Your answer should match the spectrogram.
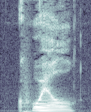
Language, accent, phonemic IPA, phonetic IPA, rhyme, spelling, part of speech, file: English, US, /kwɪl/, [kʰw̥ɪl], -ɪl, quill, noun / verb, En-us-quill.ogg
- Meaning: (noun) 1. The lower shaft of a feather, specifically the region lacking barbs 2. A pen made from a feather 3. Any pen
